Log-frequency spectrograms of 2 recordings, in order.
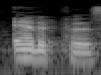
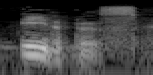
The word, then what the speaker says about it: Oedipus: this guy's name pronounced edus but we pronounce it edus why because we like it that way actually it's because this pronunciation is more true to the Greek original edus Rex a tragedy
